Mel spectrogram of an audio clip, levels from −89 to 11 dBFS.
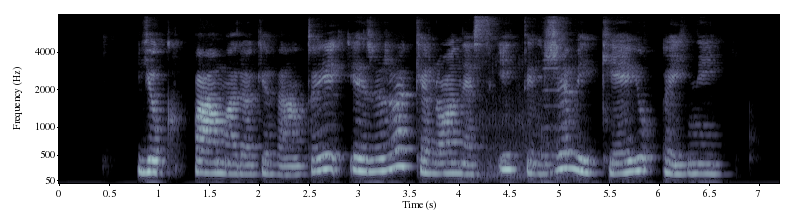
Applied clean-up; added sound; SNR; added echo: neural separator model SepFormer DNS4.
